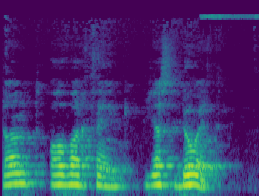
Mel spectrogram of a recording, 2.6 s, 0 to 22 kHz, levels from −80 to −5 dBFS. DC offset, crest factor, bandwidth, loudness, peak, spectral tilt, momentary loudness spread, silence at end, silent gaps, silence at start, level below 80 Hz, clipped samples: under 0.1%; 16 dB; 17 kHz; -20 LUFS; -4 dBFS; -8.5 dB/octave; 9 LU; 0 s; none; 0.05 s; -52 dBFS; under 0.1%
